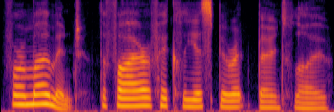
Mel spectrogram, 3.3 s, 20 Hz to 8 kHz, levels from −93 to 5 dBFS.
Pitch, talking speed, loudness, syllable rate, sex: 185 Hz, 195 wpm, -18 LUFS, 4.3 syllables/s, female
